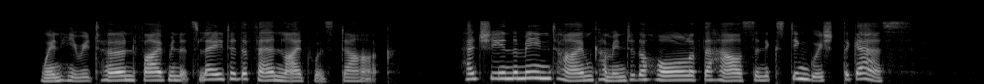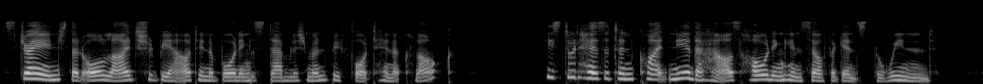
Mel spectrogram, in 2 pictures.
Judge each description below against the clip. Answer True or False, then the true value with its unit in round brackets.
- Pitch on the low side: False (200 Hz)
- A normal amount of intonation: False (5.7 semitones)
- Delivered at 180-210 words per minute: False (160 wpm)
